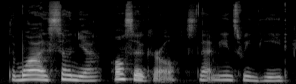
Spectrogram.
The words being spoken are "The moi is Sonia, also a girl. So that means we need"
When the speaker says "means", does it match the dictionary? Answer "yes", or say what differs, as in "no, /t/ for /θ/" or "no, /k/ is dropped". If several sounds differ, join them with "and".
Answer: yes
